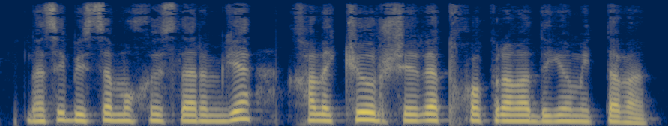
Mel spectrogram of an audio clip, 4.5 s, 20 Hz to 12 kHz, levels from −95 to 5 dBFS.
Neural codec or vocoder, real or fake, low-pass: codec, 24 kHz, 0.9 kbps, WavTokenizer, medium speech release version 2; fake; 10.8 kHz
